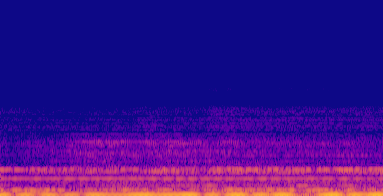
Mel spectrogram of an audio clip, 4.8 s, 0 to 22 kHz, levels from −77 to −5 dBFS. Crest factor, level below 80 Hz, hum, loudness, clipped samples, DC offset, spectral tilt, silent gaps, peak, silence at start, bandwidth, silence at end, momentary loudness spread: 10 dB; -24 dBFS; none; -31 LUFS; under 0.1%; under 0.1%; -12 dB/octave; none; -14 dBFS; 0 s; 2.3 kHz; 0 s; 4 LU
